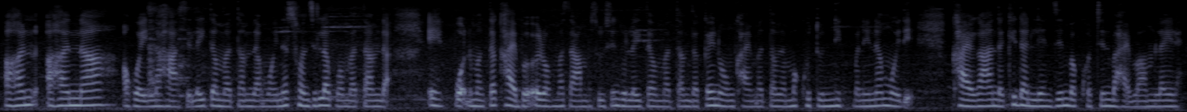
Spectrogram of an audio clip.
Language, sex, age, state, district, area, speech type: Manipuri, female, 18-30, Manipur, Kakching, rural, spontaneous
